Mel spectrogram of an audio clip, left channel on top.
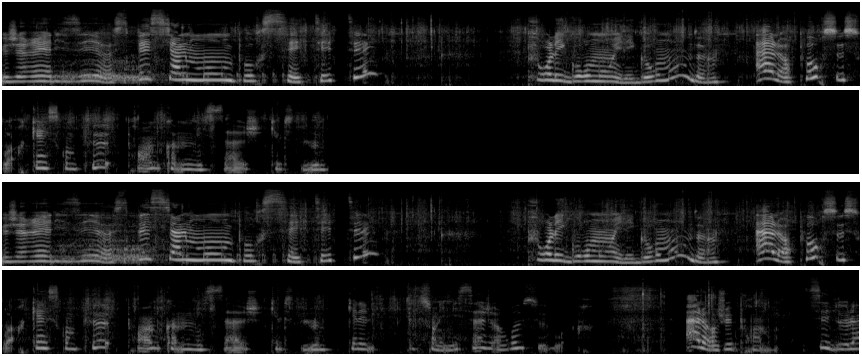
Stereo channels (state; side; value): drops out; left; at 11.9 s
